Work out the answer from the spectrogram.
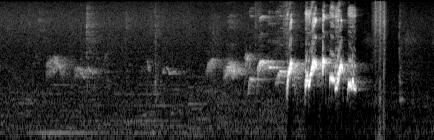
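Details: Red-whiskered bulbul in morning song training. Faint chirps build into a loud, quick burst of slurred warbled notes near the end, followed by a sharp click.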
